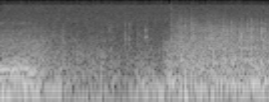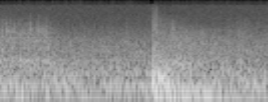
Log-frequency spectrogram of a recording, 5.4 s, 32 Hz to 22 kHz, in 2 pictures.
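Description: A single tank cannon shot fires in World of Tanks from an M3 Lee, a sharp broadband report that rings out against steady low battle rumble and wind.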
